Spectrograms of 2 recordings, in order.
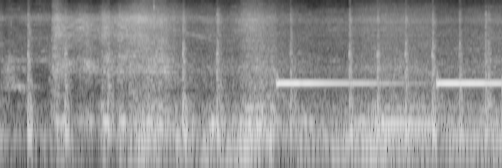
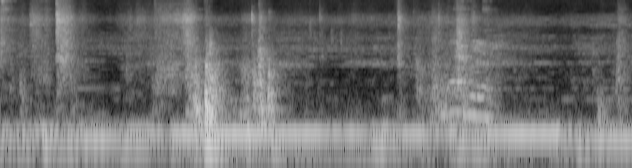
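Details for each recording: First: Van, starter test cranked with no foot on the throttle: steady cranking with even compression pulses but the engine never catches; this van won't start without a touch of gas. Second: Buick Terraza van that wouldn't start, battery checked good, cranked with a little gas: brief strong cranking, then the engine catches with a burst of revs and settles; starts strong and cleanly.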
